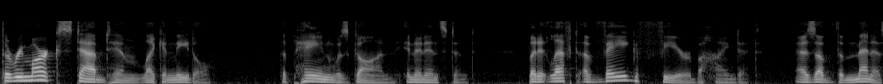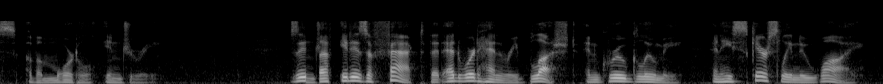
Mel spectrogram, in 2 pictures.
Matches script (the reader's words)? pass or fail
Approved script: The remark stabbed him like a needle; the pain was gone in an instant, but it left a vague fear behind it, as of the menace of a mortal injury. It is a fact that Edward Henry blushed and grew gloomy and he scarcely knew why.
fail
